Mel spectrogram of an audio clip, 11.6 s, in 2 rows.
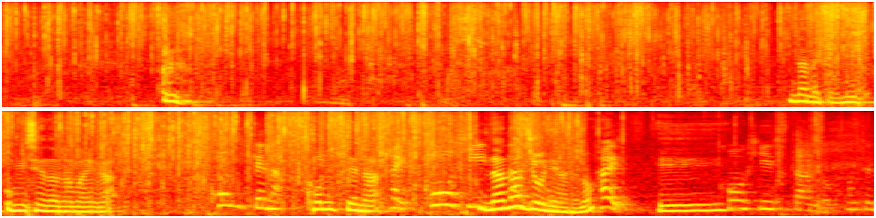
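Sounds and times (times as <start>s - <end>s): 
person eating a muffin: 0.0s - 6.1s
muffin wrapper crinkling: 0.0s - 10.0s
speech: 1.1s - 1.5s, 5.2s - 6.8s, 7.5s - 11.6s.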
